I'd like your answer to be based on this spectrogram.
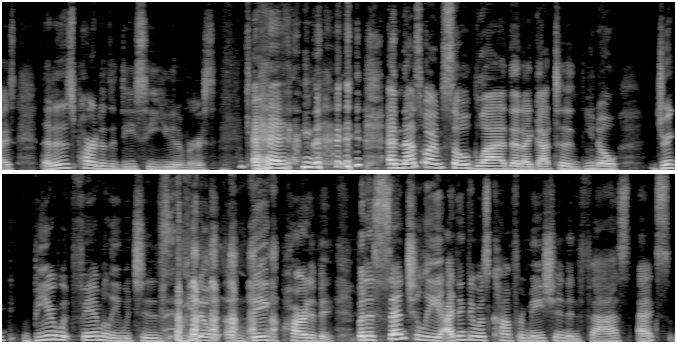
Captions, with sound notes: that it is part of the DC universe. And that's why I'm so glad that I got to, you know, drink beer with family, which is, you know, -a big part of it. -(LAUGHS) But essentially, I think there was confirmation in Fast X,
